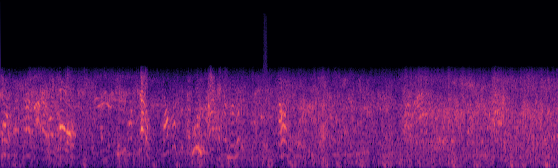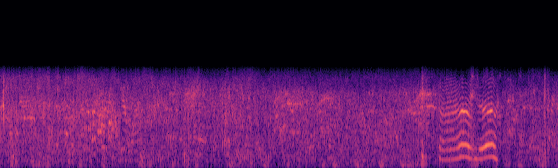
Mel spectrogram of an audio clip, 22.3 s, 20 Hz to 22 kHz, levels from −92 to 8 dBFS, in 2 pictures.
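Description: At 5.26 s, running to 5.34 s, a short burst of loose connector crackle breaks into the sound. A worn or dirty contact is making and breaking as it shifts, chopping the signal on and off several times within about 80 ms. What separates it from a single digital click or a dropout is its irregular, scratchy cluster of rapid interruptions rather than one clean discontinuity or silent gap.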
